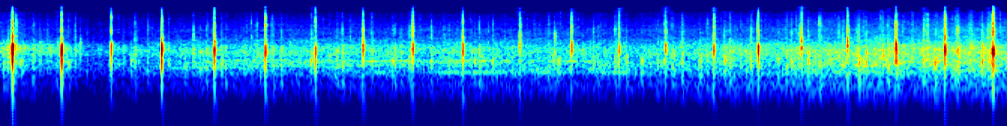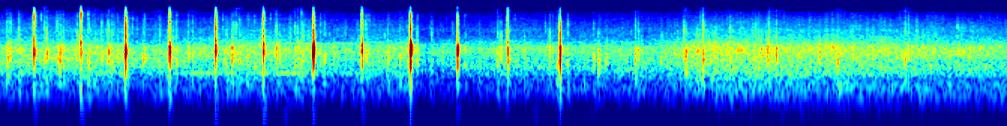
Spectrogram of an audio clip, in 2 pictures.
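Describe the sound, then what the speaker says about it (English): Sparse, distinct claps echo through a large hall at a university commencement as the audience applauds faculty, with single sharp hand claps repeating in a steady rhythm over a faint crowd hum. "Please join me as we applaud their supportive and dedication to the success of our students."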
